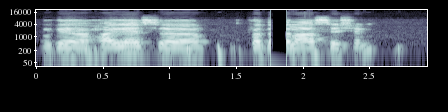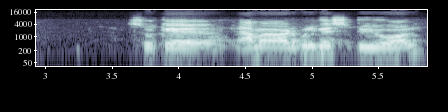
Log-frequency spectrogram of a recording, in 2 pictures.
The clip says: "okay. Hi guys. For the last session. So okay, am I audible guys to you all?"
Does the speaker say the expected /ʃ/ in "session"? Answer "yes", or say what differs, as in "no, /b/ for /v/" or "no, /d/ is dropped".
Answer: yes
